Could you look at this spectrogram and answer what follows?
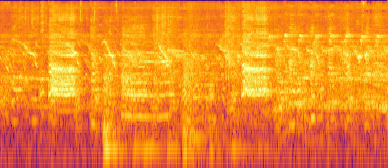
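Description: Several chickens cluck and squawk close by in short, repeated bursts, with no talking.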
